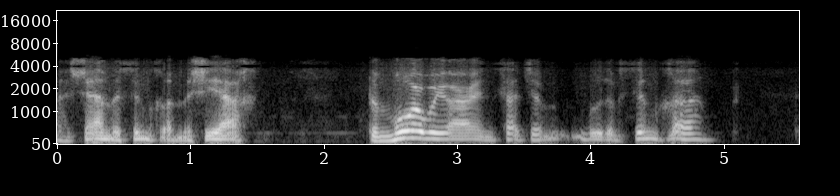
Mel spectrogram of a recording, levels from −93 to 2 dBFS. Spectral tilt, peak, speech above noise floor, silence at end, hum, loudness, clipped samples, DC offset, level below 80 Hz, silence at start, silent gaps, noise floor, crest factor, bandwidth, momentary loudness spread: -12 dB/octave; 0 dBFS; 48 dB; 0.65 s; none; -19 LUFS; under 0.1%; under 0.1%; -48 dBFS; 0 s; none; -66 dBFS; 20 dB; 5.2 kHz; 16 LU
